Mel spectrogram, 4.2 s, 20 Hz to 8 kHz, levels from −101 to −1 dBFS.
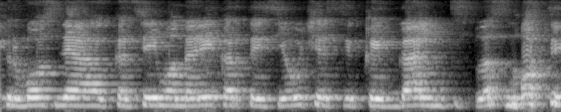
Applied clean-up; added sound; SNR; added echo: none; none; none; reverberation time 0.4 s.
